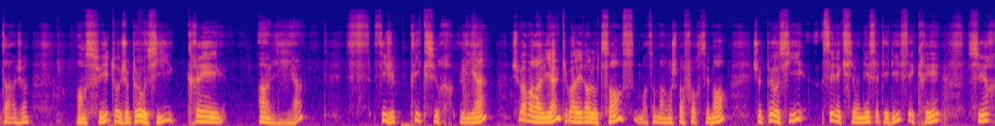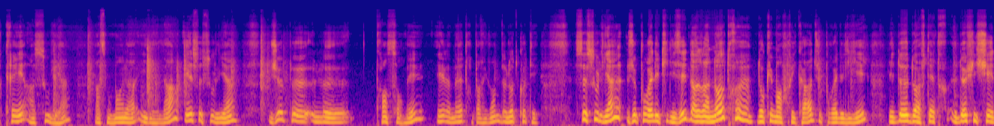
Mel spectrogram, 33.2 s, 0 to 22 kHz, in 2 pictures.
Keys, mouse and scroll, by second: 0.8 click, 4.8 click, 8.4 click, 9.6-10.7 drag, 11.7 click, 13.4 click, 17.1 click, 19.7 scroll down 2, 20.5 right click, 23.0 click, 24.4-25.4 drag, 25.9 click, 27.0 scroll down 2.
